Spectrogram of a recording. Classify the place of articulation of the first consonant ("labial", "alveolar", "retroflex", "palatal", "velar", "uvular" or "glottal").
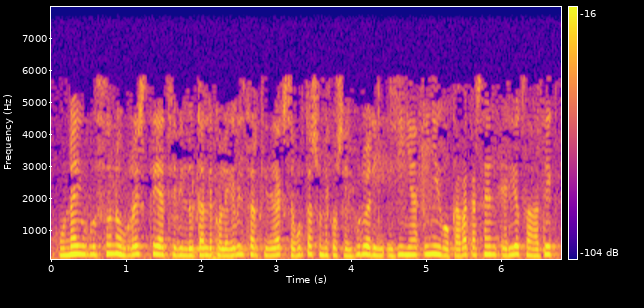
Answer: alveolar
